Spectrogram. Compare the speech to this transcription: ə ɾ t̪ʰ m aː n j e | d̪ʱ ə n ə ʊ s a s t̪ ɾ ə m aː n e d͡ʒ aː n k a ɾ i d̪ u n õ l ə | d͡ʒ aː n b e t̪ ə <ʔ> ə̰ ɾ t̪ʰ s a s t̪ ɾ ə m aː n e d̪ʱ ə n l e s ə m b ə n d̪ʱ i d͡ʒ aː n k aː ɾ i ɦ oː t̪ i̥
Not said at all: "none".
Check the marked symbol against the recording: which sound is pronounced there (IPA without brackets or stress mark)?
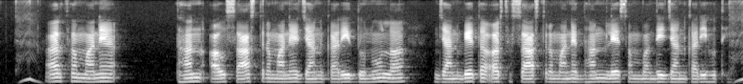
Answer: ʔ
